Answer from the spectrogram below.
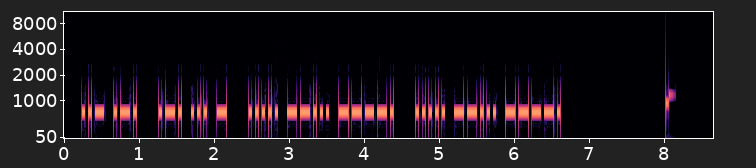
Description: Morse code, heard as a keyed tone, about 28 wpm, 700 Hz. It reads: UR RST 579 579
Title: Common QSO Phrases Encore 28wpm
